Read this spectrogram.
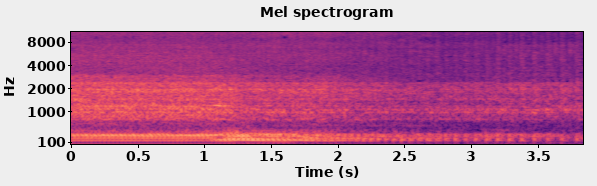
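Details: Brand-new Westinghouse WGEN9500 generator, restarted after its bad-gas surging was fixed: it settles from a steady high drone into an even, slower beat of about four per second. No hunting or surging.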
